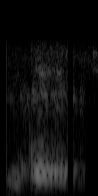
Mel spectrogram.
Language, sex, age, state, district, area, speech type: Urdu, male, 18-30, Bihar, Khagaria, rural, conversation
